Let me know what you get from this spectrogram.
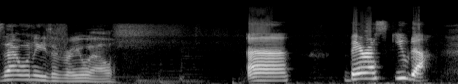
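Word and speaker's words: Barraskewda: And I cannot pronounce that one either very well. Barrascuda. Barrascuda, thank you.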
